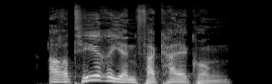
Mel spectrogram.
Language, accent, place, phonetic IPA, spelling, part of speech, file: German, Germany, Berlin, [aʁˈteːʁiənfɛɐ̯ˌkalkʊŋ], Arterienverkalkung, noun, De-Arterienverkalkung.ogg
- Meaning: arteriosclerosis (hardening of the arteries)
